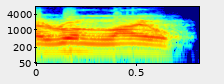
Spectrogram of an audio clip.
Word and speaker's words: Lyle: How do you guys pronounce it as Ron Lyle? Lyle? Yeah, Ron Lyle.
